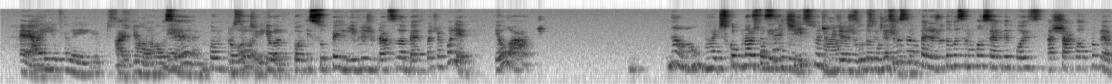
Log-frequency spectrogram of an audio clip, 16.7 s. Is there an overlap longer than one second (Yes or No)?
Yes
